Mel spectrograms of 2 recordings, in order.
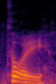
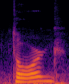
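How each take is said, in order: First: The word ends with a soft Y-like sound. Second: The word ends with a hard G sound. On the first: The speaker calls it right. "the G sound is more pronounced like a J sound" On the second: The speaker calls it wrong. "you don't say torg like you would say in English"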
